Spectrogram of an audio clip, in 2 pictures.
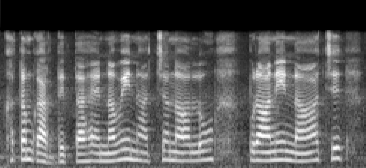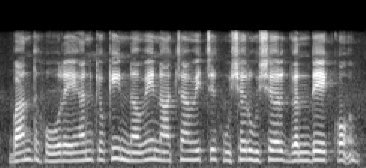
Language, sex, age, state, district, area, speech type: Punjabi, female, 45-60, Punjab, Fazilka, rural, spontaneous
